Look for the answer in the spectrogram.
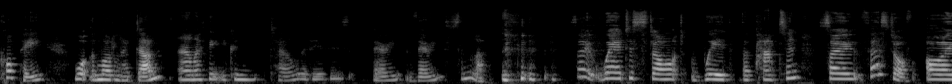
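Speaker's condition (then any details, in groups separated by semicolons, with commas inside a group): No condition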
